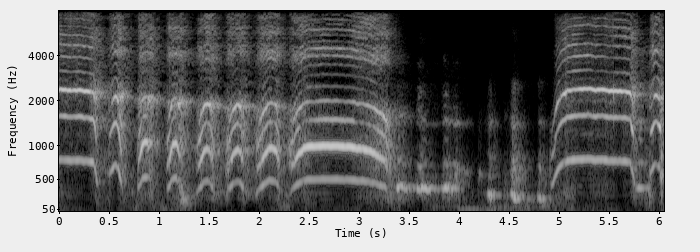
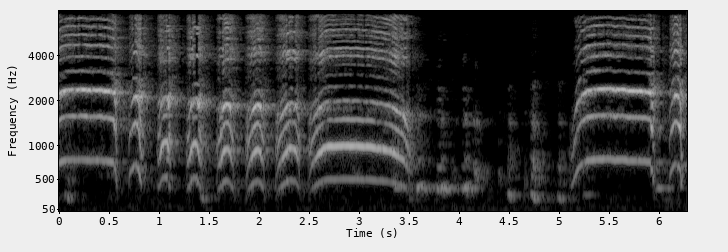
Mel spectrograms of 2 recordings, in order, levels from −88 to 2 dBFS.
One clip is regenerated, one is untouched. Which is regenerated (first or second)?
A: first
